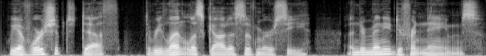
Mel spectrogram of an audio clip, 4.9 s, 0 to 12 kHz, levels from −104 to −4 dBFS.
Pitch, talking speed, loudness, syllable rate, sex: 115 Hz, 160 wpm, -19 LUFS, 6.0 syllables/s, male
